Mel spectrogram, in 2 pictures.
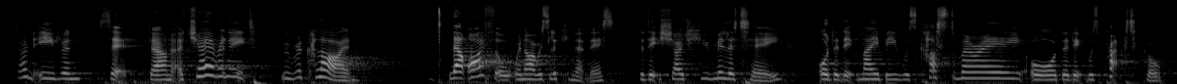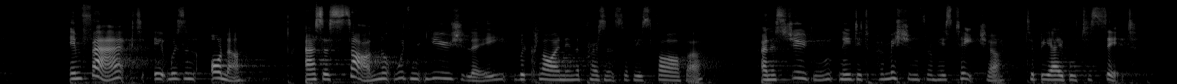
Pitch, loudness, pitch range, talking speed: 235 Hz, -40 LUFS, 220-270 Hz, 170 wpm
